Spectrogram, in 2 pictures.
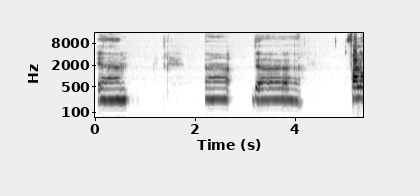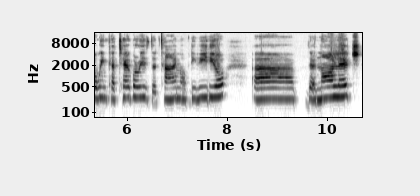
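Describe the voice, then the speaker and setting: A woman teacher with a Mexican accent, presenting to colleagues in a hesitant, halting way and often correcting herself. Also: fairly high pitch, flat delivery, a little mellow. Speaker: English teacher. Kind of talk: screen-recorded presentation to colleagues.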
